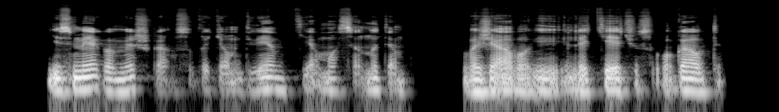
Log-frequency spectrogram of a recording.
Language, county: Lithuanian, Vilnius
